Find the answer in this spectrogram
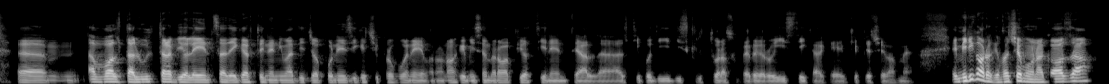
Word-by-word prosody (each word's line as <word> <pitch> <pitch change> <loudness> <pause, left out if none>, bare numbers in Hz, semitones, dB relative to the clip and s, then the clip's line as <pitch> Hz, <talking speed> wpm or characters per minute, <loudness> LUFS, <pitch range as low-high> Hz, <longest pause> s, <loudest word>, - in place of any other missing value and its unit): ehm, 95 -2 -3
a 120 - +1
volte 125 0 +3
a - - +9
l'ultra 120 +1 +3
violenza 105 -1 +3
dei 100 -1 +2
cartoni 110 -1 -1
animati 95 0 -4
giapponesi 95 0 -5
che 100 - -7
ci - - -14
proponevano, 90 -3 -7
no? 95 +2 -7
Che 95 - -4
mi 90 0 -7
sembrava 90 0 -5
più 95 - -6
attinente 85 -2 -8
al 80 -1 -4
al 75 0 -10
tipo - - -11
di 85 0 -9
di 85 +1 -14
scrittura - - -10
supereroistica 80 +1 -8
che 75 0 -14
che - - -17
piaceva 75 0 -12
a - - -20
me. 75 -2 -19 0.4
E 130 - +1
mi 165 - +8
ricordo 220 -1 +7
che 110 - 0
facevo 130 +1 +5
una 115 -1 +3
cosa 155 +7 +3
95 Hz, 205 wpm, -21 LUFS, 85-115 Hz, 0.4 s, a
